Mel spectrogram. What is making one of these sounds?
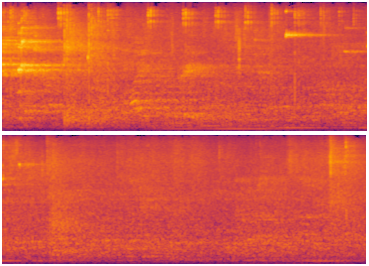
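Spectators murmur quietly in a large echoing hall.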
